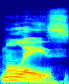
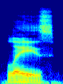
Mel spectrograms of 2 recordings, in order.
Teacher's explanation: Stress on the second syllable. Laise. 2 syllables.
